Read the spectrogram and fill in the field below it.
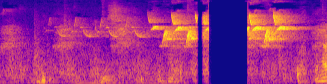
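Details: At a barrier island in South Carolina, a Carolina wren, very small but very loud, calls with rapid, ringing, high whistled phrases repeated in quick succession over a faint background murmur.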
